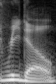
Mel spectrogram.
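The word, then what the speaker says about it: Ridout: I know it's it's redo, but we pronounce it Ride Out because we're very English.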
